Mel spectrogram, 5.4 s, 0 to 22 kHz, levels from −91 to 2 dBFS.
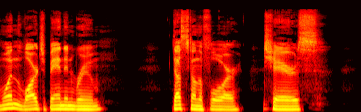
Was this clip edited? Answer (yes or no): yes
